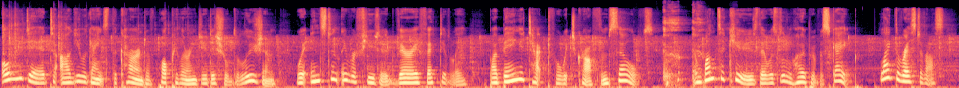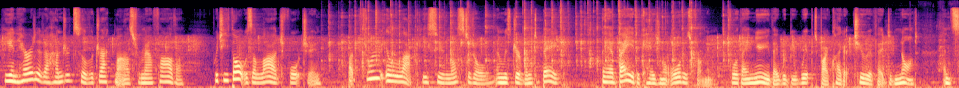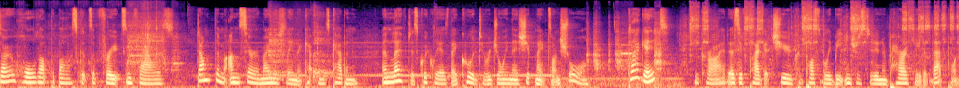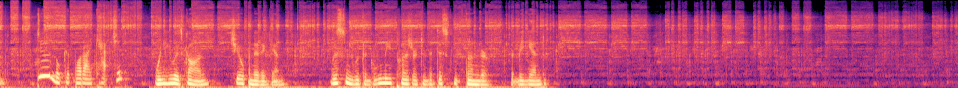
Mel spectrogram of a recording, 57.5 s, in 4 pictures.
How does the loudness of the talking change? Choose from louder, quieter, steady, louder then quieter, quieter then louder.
steady.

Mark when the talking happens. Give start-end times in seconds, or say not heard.
0.0-51.4.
